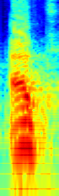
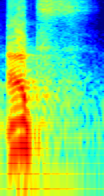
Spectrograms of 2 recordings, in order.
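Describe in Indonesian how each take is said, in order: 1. Huruf t terakhir berakhir dengan hembusan udara ringan. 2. Huruf t terakhir berakhir dengan bunyi desis. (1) "suara terhenti kemudian udara mengalir" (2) "bahkan menjadi huruf S hembusan udaranya ini"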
